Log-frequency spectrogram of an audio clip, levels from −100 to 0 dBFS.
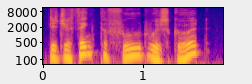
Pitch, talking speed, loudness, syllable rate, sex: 125 Hz, 235 wpm, -19 LUFS, 4.4 syllables/s, male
